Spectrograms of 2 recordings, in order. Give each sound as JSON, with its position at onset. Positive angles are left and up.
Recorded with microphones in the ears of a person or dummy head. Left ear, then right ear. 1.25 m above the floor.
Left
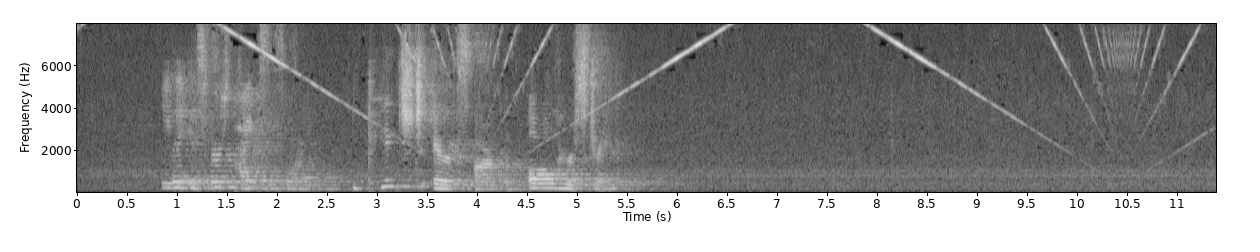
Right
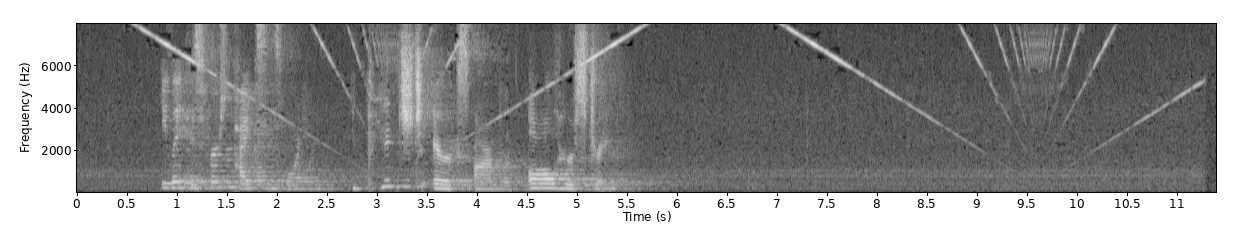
{"t": 0.8, "sound": "a woman speaking", "side_deg": -65, "distance_m": 3.5}
{"t": 2.8, "sound": "a woman speaking", "side_deg": -15, "distance_m": 1.6}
